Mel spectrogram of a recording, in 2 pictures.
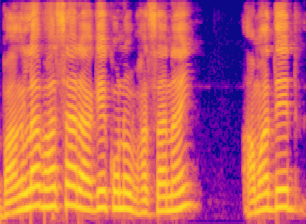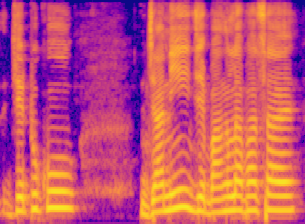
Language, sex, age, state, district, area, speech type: Bengali, male, 60+, West Bengal, Paschim Bardhaman, urban, spontaneous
